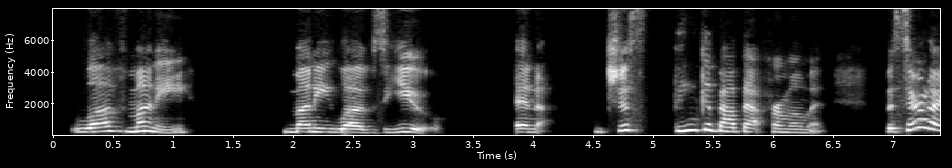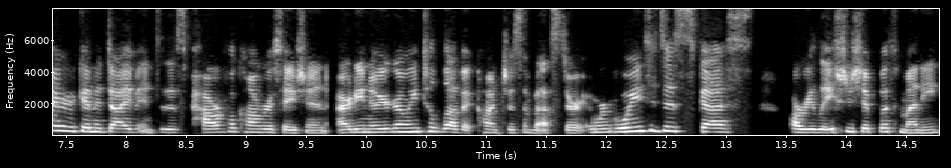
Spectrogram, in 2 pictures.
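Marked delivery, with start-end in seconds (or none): 0.2-3.3 very slow, deliberate, word-by-word reading. Speaker rereads a title phrase for listeners, reading it slowly. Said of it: "I'm going to read it again slowly".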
